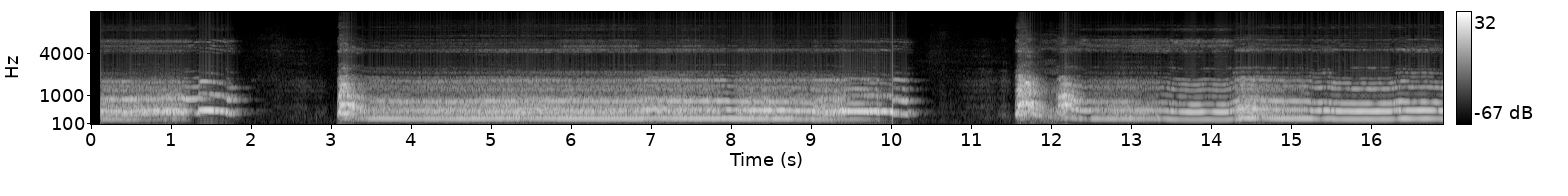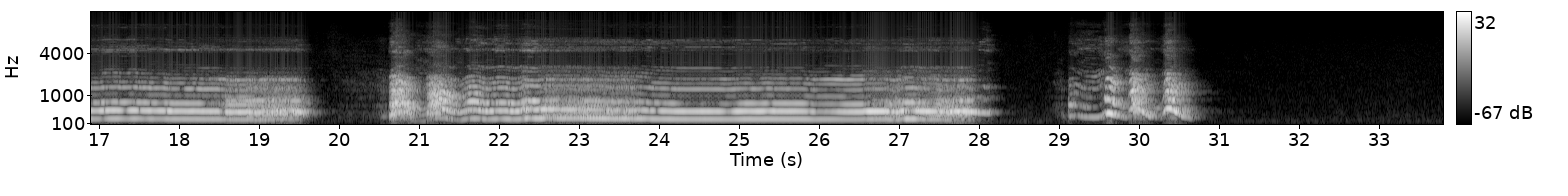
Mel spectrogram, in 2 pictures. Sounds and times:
Howl: 0:00.1 - 0:02.0, 0:03.1 - 0:10.4, 0:11.6 - 0:19.8, 0:20.6 - 0:28.4, 0:29.0 - 0:30.8.

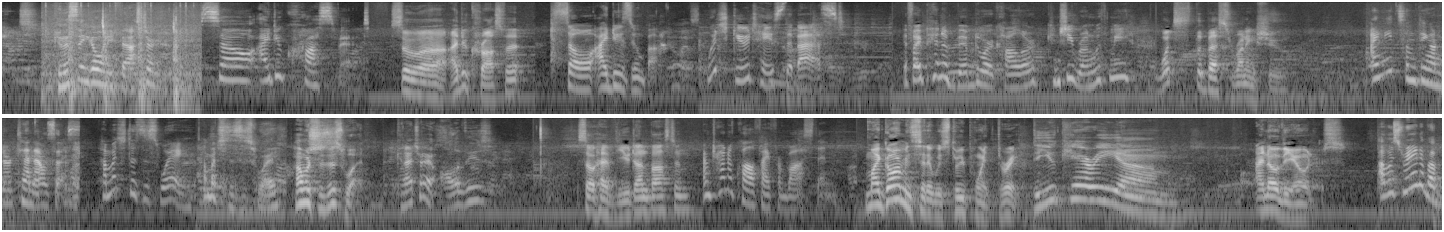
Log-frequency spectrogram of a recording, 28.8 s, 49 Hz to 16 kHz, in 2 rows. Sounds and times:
Inside, public space: 0:00.0 - 0:28.8.

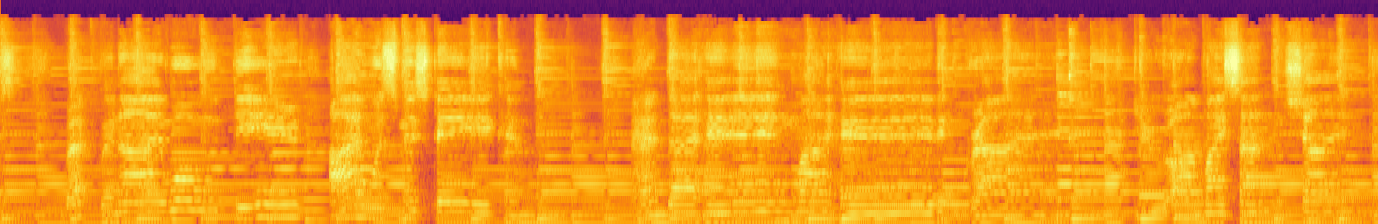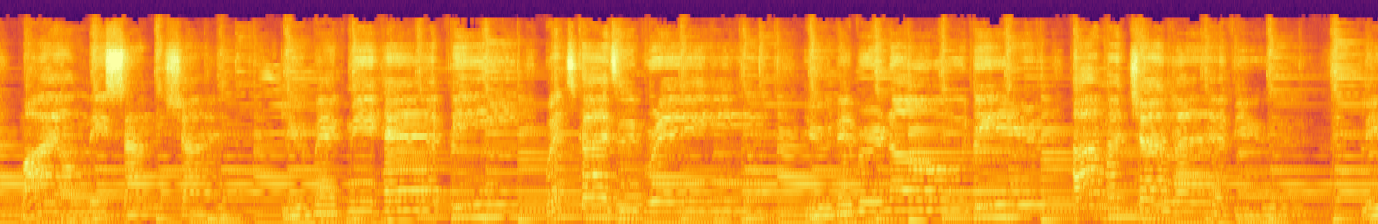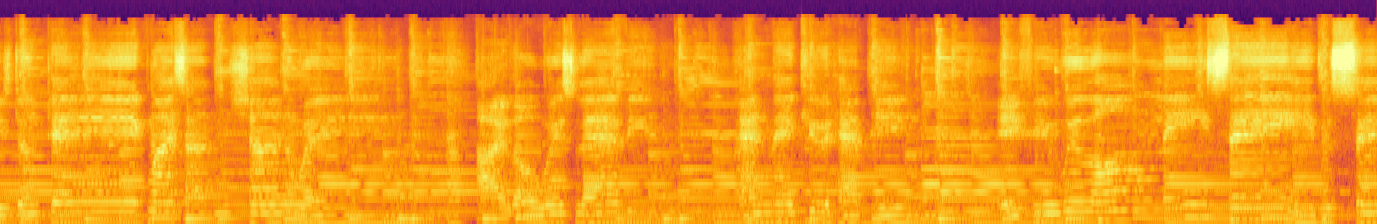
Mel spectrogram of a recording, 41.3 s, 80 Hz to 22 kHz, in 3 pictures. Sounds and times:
Male singing: 0:00.0 - 0:05.4, 0:06.3 - 0:26.6, 0:27.4 - 0:31.6, 0:32.3 - 0:34.2, 0:34.9 - 0:36.9, 0:37.5 - 0:41.3
Music: 0:00.0 - 0:41.3.

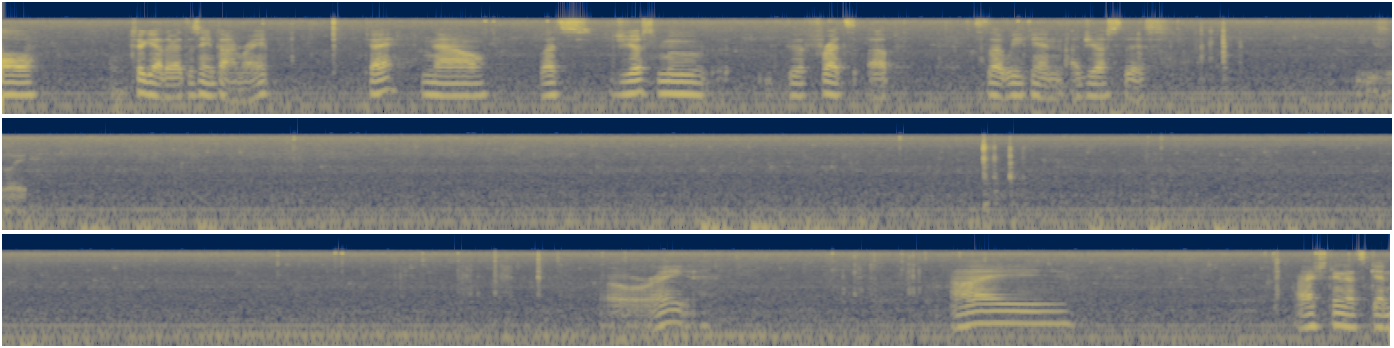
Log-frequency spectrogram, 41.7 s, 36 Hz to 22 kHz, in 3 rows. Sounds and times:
Speech: 0:00.0 - 0:00.4, 0:01.3 - 0:02.7, 0:03.6 - 0:09.0, 0:09.8 - 0:11.7, 0:13.5 - 0:14.3, 0:33.8 - 0:35.0, 0:37.3 - 0:38.6, 0:40.7 - 0:41.6
Inside, small room: 0:00.0 - 0:41.6.

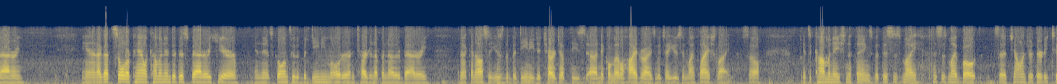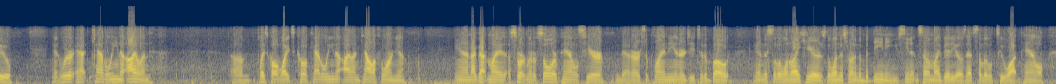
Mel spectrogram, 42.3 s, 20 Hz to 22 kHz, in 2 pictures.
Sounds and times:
Speech: 0:00.0 - 0:00.5, 0:01.6 - 0:08.6, 0:09.2 - 0:15.2, 0:16.0 - 0:21.4, 0:22.2 - 0:24.3, 0:25.8 - 0:29.3, 0:30.2 - 0:42.1.

